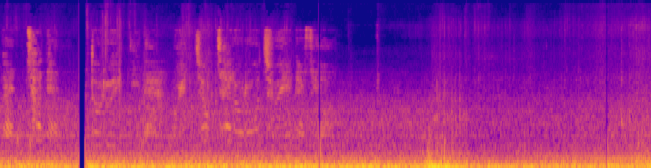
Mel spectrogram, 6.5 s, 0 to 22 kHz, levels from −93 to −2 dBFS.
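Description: Damaged data in the compressed stream makes the decoder misread frames and lose sync while hunting for the next frame header. In this everyday-sound recording, that produces brief chirps or blips at 0.77 to 0.87 s, 3.17 to 3.21 s, and 6.05 to 6.09 s.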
